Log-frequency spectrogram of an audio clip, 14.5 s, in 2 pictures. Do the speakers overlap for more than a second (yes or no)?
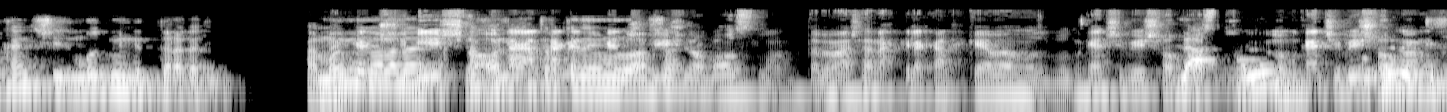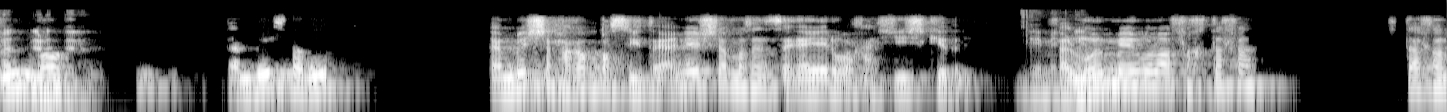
yes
